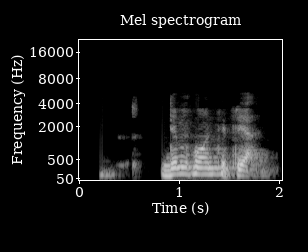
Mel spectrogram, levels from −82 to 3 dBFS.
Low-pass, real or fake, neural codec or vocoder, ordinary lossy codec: 5.4 kHz; real; none; AAC, 32 kbps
